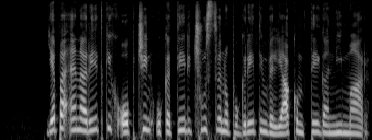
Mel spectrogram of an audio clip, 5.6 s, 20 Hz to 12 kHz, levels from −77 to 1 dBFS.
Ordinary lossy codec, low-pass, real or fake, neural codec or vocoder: none; none; fake; vocoder, 24 kHz, 100 mel bands, Vocos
